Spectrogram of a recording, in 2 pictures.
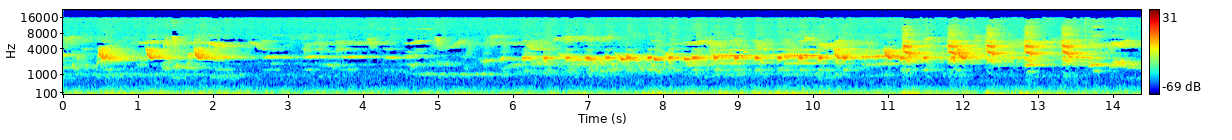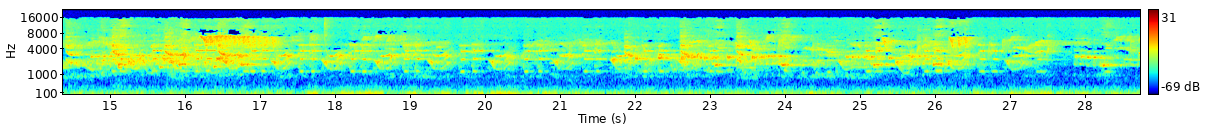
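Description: Birds chirping, many short calls repeating almost without pause, over a low steady rumble.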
